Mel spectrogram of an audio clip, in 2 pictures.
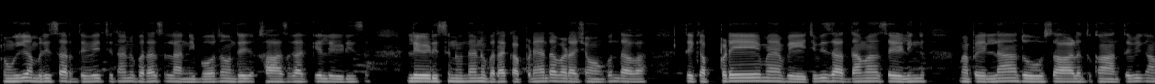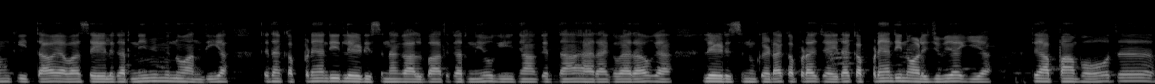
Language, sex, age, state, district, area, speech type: Punjabi, male, 18-30, Punjab, Tarn Taran, rural, spontaneous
